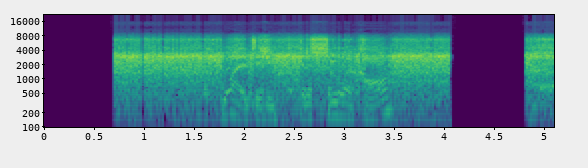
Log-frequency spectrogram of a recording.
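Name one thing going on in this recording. A woman speaks calmly over a phone line.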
